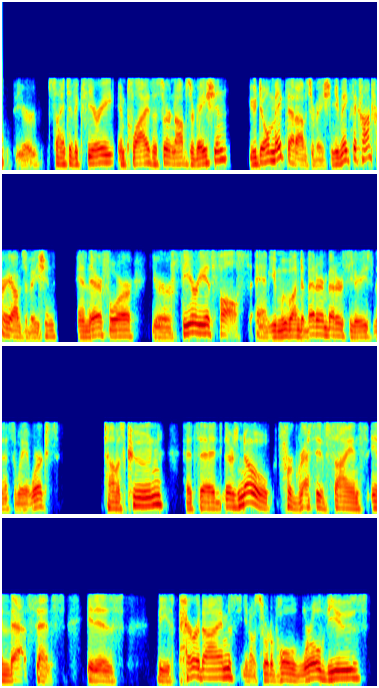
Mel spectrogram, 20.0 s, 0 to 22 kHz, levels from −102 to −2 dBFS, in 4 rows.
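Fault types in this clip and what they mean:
iLBC codec: speech sounds noticeably rough and synthetic, with nothing above 3.8 kHz, which fits narrowband iLBC coding each 20 ms frame independently.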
